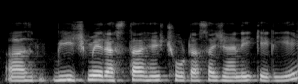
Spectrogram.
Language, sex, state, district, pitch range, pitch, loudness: Hindi, female, Maharashtra, Washim, 185-200 Hz, 190 Hz, -17 LUFS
